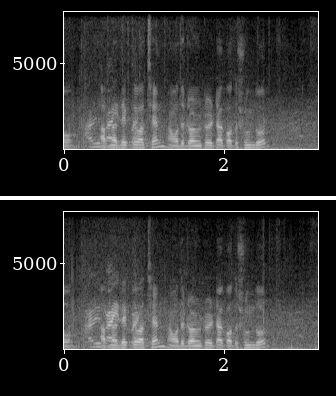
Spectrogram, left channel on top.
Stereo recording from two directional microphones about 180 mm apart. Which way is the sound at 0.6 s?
50° right (ahead or behind).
